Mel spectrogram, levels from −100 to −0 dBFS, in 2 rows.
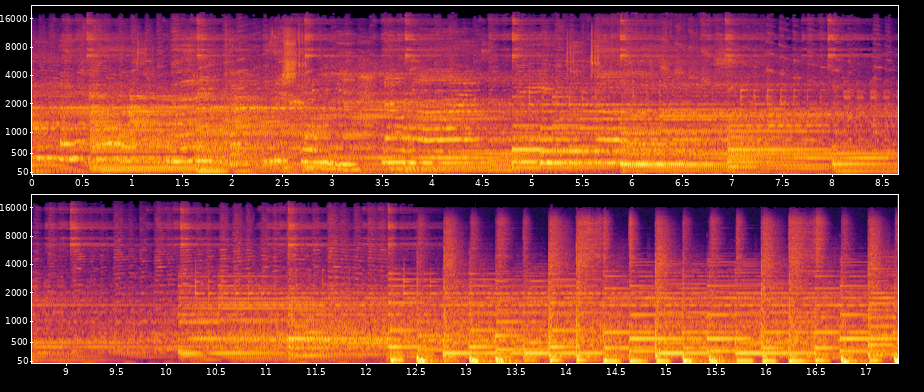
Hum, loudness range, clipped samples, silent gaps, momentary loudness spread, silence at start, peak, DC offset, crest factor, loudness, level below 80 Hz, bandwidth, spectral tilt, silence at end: none; 7 LU; under 0.1%; none; 7 LU; 0 s; 0 dBFS; under 0.1%; 12 dB; -14 LUFS; -20 dBFS; 18 kHz; -5.5 dB/octave; 0 s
